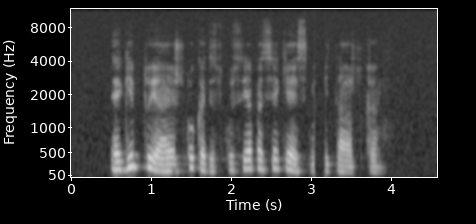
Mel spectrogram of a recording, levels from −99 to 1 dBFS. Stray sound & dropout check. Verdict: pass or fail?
fail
